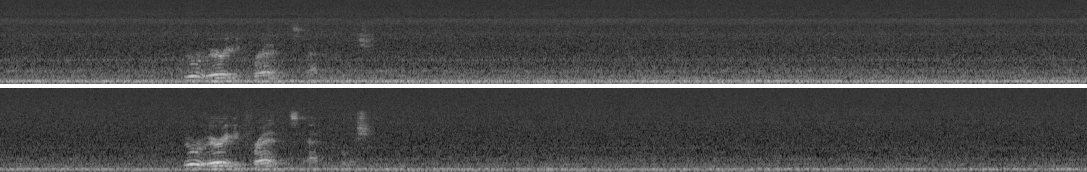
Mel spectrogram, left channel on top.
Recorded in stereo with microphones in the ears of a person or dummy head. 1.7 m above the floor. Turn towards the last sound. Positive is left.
turn(degrees=-85)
